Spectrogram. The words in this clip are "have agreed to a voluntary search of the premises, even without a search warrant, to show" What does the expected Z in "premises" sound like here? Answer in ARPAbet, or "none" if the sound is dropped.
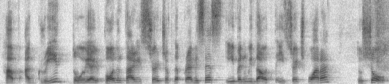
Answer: S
